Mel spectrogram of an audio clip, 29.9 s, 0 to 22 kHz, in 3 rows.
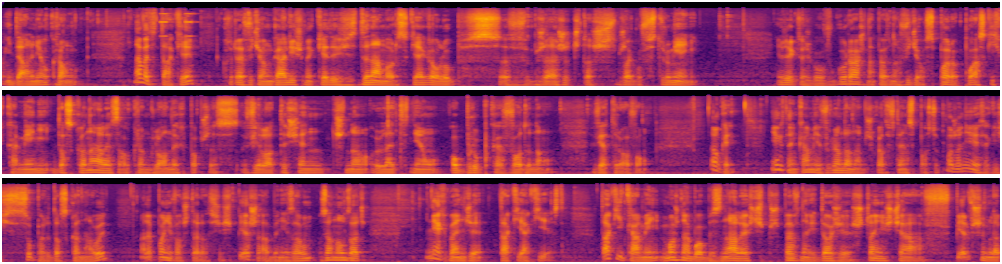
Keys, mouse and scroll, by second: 0.5 g, 1.9 middle click, 2.7 right click, 2.9 g, 3.7 click, 5.1 right click, 5.4 g, 5.9 click, 7.9 click, 9.6 middle click, 10.5 right click, 11.1 click, 15.5 click, 16.3 r, 18.4 middle click, 20.1 right click, 20.7 click, 23.5 middle click, 24.1 middle click, 25.6 middle click, 26.3 Tab, 26.7 middle click, 27.5 middle click, 28.2 middle click, 29.1 middle click.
